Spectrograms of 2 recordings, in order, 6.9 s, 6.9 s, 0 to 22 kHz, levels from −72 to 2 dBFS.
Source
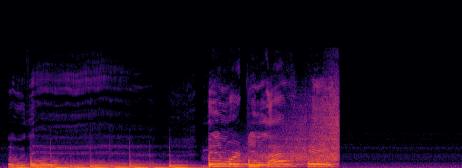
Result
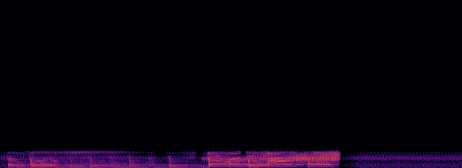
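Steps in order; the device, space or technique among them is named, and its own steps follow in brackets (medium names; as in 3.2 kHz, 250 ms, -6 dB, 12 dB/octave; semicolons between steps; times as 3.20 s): hearing aid with frequency lowering (knee-point frequency compression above 1.2 kHz 4:1; compression 2.5:1, threshold -37 dBFS, peak gain reduction 15.5 dB; cabinet simulation 300–6900 Hz, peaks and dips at 310 Hz -10 dB, 640 Hz -6 dB, 1.1 kHz +6 dB, 1.8 kHz -4 dB, 3 kHz +4 dB)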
